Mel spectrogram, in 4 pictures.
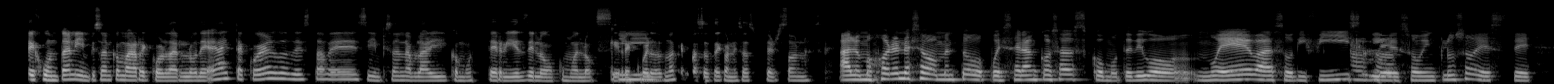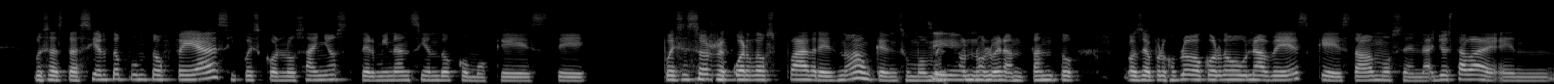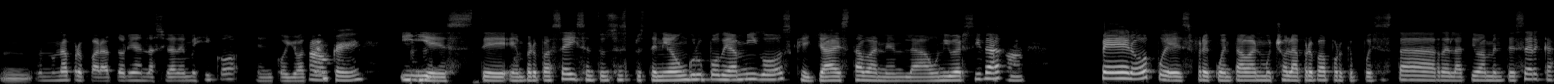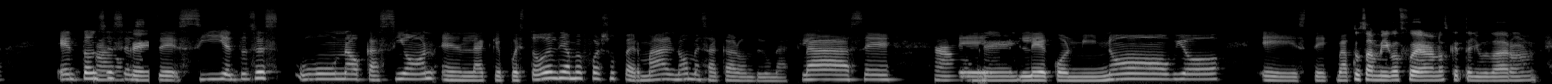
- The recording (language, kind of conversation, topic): Spanish, unstructured, ¿Cómo compartir recuerdos puede fortalecer una amistad?
- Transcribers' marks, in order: laughing while speaking: "no lo eran tanto"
